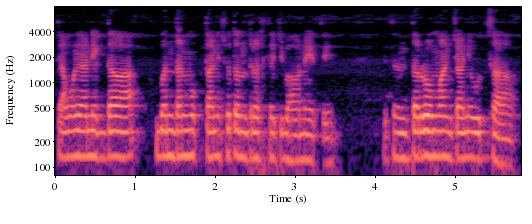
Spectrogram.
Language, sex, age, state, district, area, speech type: Marathi, male, 30-45, Maharashtra, Osmanabad, rural, spontaneous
